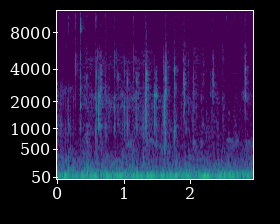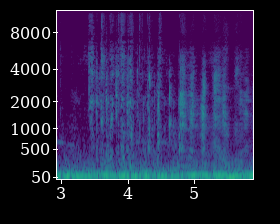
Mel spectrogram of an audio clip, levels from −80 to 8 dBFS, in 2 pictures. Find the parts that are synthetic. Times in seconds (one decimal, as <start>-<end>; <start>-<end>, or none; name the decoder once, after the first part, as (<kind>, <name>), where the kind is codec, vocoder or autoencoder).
4.8-5.9 (vocoder, Vocos)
